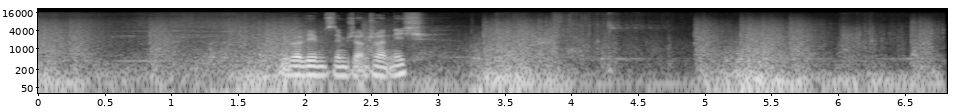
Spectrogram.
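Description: Creatures clash and strike in a noisy battle.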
